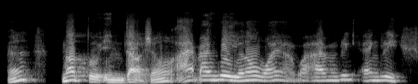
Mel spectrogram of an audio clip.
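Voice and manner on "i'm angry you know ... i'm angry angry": high, loud mock indignation; hammed-up angry demand; mock indignant. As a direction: rant like a self-righteous student. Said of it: "not like that".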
